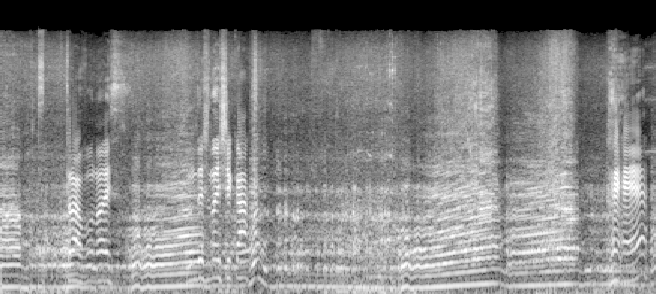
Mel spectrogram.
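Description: A motorcycle engine hums steadily and revs up and down as it rides close by.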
